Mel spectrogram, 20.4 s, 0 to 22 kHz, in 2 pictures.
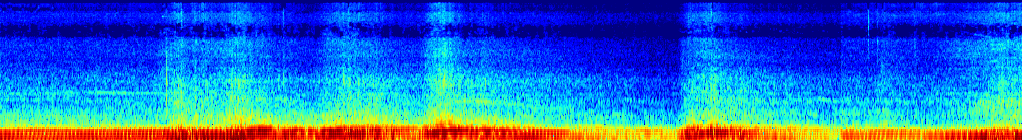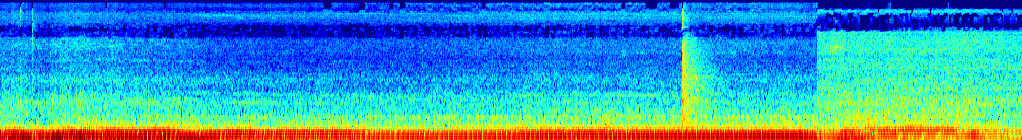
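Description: A restored BMW engine, set up to run on E85, revs repeatedly on a dyno, loud and close, with rising and falling sweeps between steadier stretches of idle and sustained running.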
